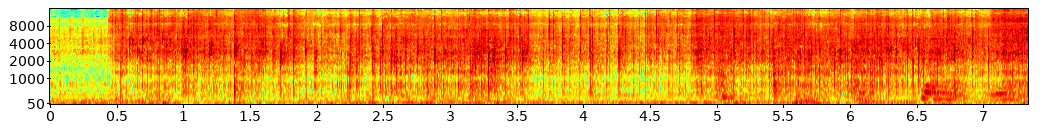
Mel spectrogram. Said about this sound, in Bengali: এবার ওই তেলেতেই বেগুনগুলো দিয়ে দেবো আস্তে আস্তে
